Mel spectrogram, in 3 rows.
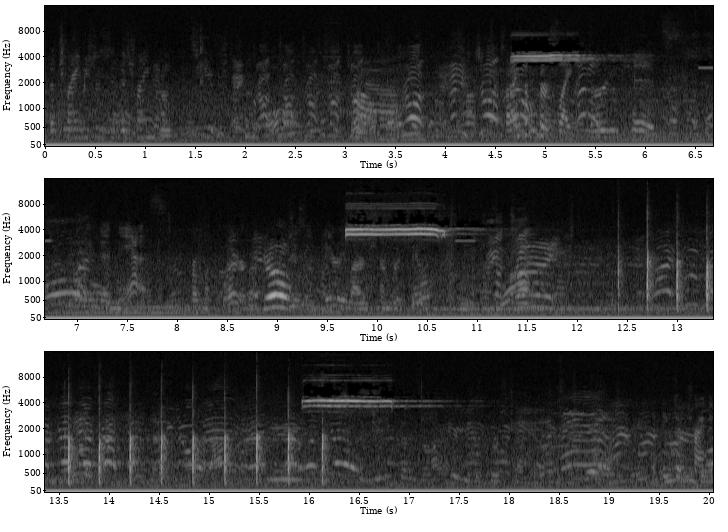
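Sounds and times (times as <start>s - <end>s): distant shouting voices: 2.0s - 7.4s, 8.1s - 20.0s
referee's whistle blasts: 4.6s - 5.8s, 9.7s - 11.3s, 15.9s - 17.6s
hand claps: 12.4s - 16.4s.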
